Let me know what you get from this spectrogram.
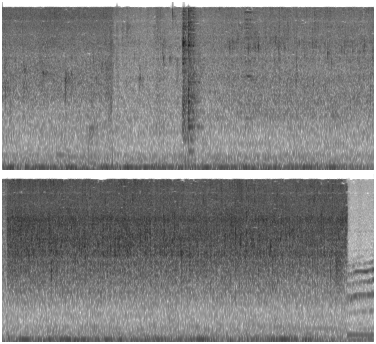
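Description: Hot oil sizzling in a pan as sliced shallots and red chillies fry, with a sharp tap about two seconds in. A little under four seconds in it jumps to louder, denser sizzling as prawns fry and are stirred, then cuts off suddenly near the end.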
